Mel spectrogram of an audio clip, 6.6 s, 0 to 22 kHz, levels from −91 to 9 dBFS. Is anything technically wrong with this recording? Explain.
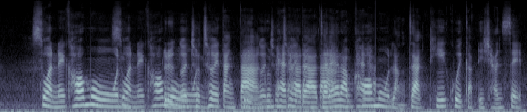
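Yes, from 0.99 to 4.69 s there's a doubled audio track: a dry copy trails about a second behind, a few dB quieter, likely from a slower second capture path.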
